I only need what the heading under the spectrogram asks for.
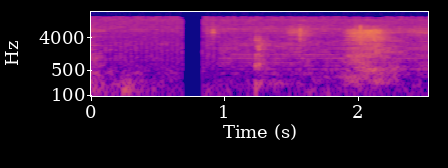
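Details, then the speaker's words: Samsung laptop power adapter hissing strongly under load with laptop connected: steady fine electrical hiss and buzz with handling rustles; owner suspects a winding or capacitor, source not yet found. "ну сейчас дал нагрузку подключил ноутбук он стал сильно шипеть и сейчас мы посмотрим откуда именно идет шум"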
